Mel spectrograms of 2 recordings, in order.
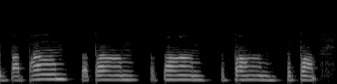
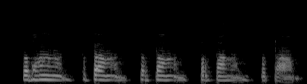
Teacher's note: that iambic foot goes unstressed, stressed, unstressed, stressed, but it does it 5 times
